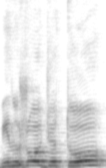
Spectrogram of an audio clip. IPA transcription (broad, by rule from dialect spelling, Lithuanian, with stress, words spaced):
ˈʋʲiɛnʊ ˈʒoːd͡ʒʲʊ ˈtʊ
